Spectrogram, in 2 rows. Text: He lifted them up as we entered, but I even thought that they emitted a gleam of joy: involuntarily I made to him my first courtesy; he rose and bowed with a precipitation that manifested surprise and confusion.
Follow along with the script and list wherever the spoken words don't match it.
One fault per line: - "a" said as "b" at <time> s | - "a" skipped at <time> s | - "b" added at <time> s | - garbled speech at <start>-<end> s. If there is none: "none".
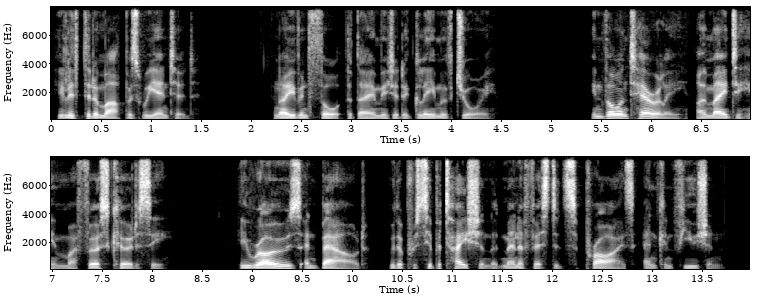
- "but" said as "and" at 2.2 s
